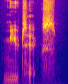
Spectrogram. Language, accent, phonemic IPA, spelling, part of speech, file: English, UK, /ˈmjuːtɛks/, mutex, noun / verb, En-uk-mutex.ogg
- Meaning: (noun) An object in a program that serves as a lock, used to negotiate mutual exclusion among threads; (verb) To apply a mutex to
